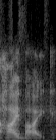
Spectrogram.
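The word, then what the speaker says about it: Haibike: It's H-A-I-B-I-K-E Mountain 5 bike. Well, that's the thing. That's a high bike.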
